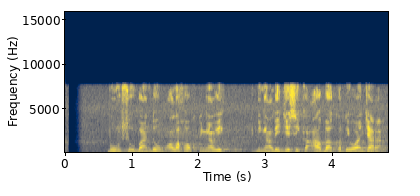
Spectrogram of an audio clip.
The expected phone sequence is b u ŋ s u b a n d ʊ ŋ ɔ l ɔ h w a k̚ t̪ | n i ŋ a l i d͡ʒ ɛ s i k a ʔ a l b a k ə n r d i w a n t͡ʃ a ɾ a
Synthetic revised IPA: b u ŋ s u b a n d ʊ ŋ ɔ l ɔ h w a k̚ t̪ | n i ŋ a l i d͡ʒ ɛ s i k a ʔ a l b a k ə r d i w a ɲ t͡ʃ a ɾ a

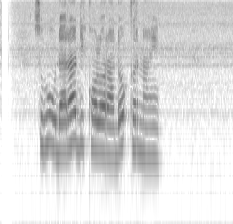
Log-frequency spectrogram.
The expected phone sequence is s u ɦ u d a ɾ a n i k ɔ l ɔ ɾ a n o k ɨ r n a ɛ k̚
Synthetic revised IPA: s u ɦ uː d a ɾ a d i k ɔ l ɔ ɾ a d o k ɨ r n a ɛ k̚

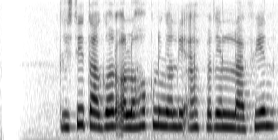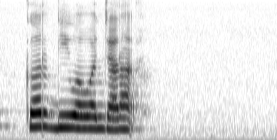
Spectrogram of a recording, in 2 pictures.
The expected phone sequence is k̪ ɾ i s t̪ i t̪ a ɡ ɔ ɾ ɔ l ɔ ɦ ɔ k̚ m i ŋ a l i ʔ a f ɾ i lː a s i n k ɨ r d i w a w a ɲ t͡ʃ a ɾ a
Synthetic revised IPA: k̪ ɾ i s t̪ i t̪ a ɡ ɔ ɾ ɔ l ɔ ɦ ɔ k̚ n i ŋ a l i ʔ a f ɾ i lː a f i n k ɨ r d i w a w a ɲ t͡ʃ a ɾ a

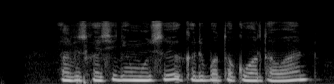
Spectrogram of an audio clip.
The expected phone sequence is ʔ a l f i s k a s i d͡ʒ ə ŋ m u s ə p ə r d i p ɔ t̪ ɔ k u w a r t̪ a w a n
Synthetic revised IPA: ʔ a l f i s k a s i d͡ʒ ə ŋ m u s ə k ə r d i p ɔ t̪ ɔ k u w a r t̪ a w a n

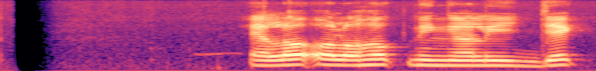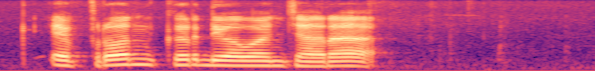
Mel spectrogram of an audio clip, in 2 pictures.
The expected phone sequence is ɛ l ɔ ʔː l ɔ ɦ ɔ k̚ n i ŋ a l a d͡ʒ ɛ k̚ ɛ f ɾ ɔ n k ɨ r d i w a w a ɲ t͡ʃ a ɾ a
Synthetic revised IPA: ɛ l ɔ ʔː l ɔ ɦ ɔ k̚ n i ŋ a l i d͡ʒ ɛ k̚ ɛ f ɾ ɔ n k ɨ r d i w a w a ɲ t͡ʃ a ɾ a

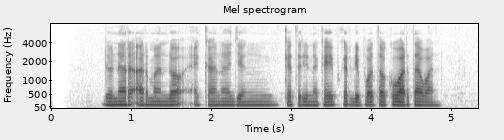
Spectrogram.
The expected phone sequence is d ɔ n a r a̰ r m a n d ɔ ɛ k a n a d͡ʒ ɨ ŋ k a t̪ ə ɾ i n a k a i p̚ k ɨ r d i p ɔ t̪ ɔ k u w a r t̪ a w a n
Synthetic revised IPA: d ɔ n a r a̰ r m a n d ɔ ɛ k a n a d͡ʒ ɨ ŋ k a t̪ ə ɾ i n a k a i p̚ k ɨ r d i p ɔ t̪ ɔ k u w a r t̪ a w a n

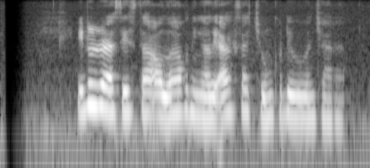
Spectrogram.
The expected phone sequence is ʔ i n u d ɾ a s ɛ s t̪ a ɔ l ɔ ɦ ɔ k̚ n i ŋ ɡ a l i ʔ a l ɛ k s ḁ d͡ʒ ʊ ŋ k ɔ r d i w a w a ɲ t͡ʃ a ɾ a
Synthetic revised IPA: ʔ i n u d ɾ a s i s t̪ a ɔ l ɔ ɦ ɔ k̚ n i ŋ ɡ a l i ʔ a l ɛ k s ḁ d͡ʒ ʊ ŋ k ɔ r d i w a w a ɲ t͡ʃ a ɾ a

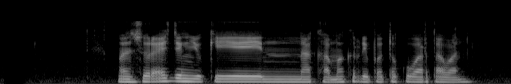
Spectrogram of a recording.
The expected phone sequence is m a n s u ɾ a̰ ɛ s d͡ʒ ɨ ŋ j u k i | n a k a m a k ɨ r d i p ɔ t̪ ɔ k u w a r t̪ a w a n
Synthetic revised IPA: m a n s u ɾ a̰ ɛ s d͡ʒ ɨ ŋ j u k i | n a k a m a k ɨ r d i p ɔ t̪ ɔ k u w a r t̪ a w a n

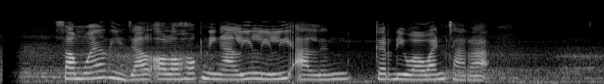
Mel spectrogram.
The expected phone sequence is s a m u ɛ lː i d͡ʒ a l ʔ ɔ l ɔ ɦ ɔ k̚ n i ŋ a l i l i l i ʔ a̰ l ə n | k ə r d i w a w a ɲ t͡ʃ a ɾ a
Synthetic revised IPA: s a m u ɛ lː i d͡ʒ a l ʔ ɔ l ɔ ɦ ɔ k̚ n i ŋ a l i l i l i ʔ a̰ l ə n | k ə r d i w a w a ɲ t͡ʃ a ɾ a

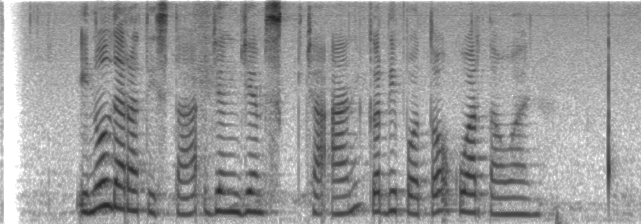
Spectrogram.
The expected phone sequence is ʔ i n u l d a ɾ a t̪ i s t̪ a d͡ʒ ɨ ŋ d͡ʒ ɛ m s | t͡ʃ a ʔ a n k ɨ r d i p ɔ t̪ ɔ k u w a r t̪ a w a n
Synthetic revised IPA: ʔ i n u l d a ɾ a t̪ i s t̪ a d͡ʒ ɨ ŋ d͡ʒ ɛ m s | t͡ʃ a ʔ a n k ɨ r d i p ɔ t̪ ɔ k u w a r t̪ a w a n

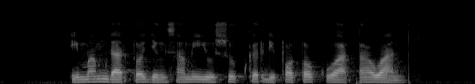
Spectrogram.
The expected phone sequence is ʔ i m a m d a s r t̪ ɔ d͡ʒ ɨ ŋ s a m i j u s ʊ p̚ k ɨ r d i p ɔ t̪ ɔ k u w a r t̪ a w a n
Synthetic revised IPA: ʔ i m a m d a r t̪ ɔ d͡ʒ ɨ ŋ s a m i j u s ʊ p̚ k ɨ r d i p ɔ t̪ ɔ k u w a r t̪ a w a n

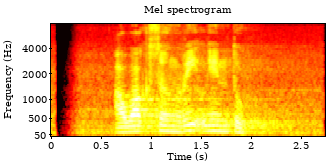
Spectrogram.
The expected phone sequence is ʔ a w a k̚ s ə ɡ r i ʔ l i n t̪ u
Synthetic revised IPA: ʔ a w a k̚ s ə ŋ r i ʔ l i n t̪ u

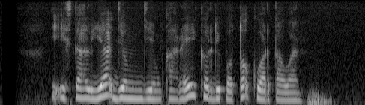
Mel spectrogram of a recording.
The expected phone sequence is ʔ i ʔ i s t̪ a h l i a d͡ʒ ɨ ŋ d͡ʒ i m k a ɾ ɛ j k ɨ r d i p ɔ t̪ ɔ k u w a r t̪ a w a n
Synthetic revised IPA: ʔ i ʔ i s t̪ a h l i a d͡ʒ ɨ ŋ d͡ʒ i m k a ɾ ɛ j k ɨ r d i p ɔ t̪ ɔ k u w a r t̪ a w a n

